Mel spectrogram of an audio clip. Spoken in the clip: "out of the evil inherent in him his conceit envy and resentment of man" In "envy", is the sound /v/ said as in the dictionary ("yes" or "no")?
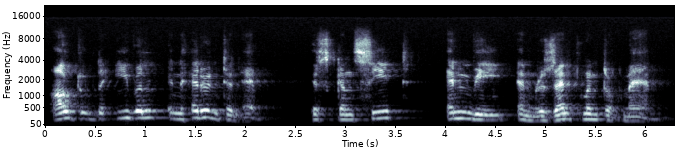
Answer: yes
